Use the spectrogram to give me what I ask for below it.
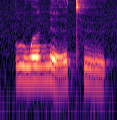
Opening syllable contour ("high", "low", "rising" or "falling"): high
